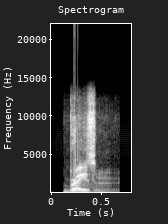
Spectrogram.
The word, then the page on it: brazen: British English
